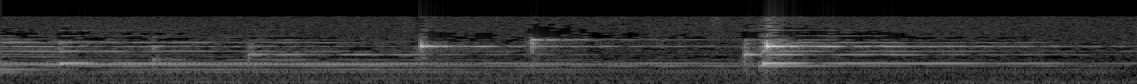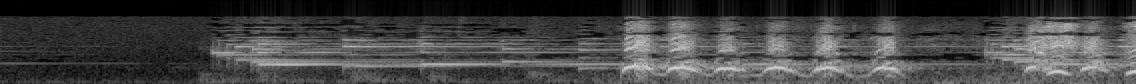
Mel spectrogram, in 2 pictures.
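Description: A dog barks loudly in a rapid, insistent series of yaps during the second half, following a stretch of sustained, quiet tonal music. No one speaks.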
